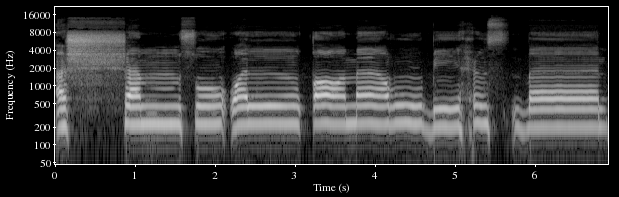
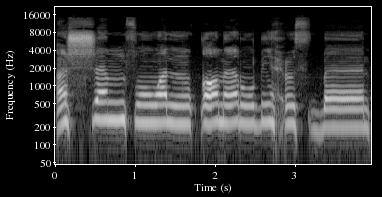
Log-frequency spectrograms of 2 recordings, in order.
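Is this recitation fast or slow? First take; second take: slow; fast. First: It is recited slowly. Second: It is recited quickly. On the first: "প্রথমে স্লো করে বলবো" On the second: "তারপরে দ্রুত বলবো"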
